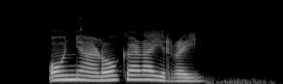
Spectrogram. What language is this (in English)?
Guarani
